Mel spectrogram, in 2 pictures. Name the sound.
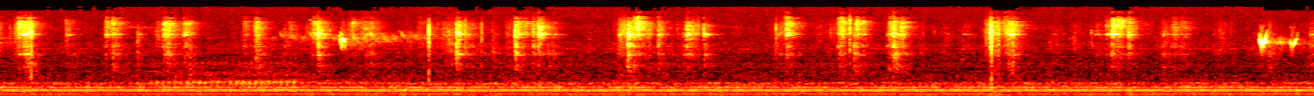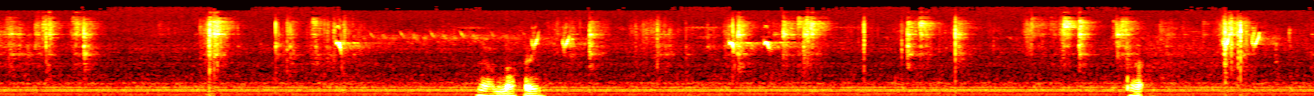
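wild birds calling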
